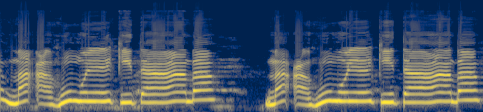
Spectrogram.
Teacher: حمزۃ الوصل درمیانی کلام میں آنے کی وجہ سے حذف ہو گیا۔ ہم جمع کی میم کو پیش دے کر لام کے ساتھ ملا کر پڑھیں گے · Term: اجتماعی ساکنین فی کلمتین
